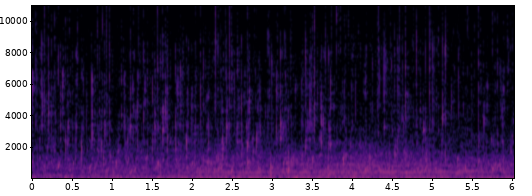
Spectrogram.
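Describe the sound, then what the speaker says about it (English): Water pours steadily into a garden pond with a continuous splashing trickle, soft and even throughout, with no voices. "Starting to fill up with water."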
